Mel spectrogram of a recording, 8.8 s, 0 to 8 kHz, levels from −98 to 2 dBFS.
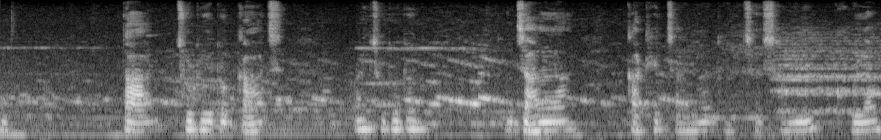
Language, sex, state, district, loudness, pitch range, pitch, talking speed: Bengali, male, West Bengal, Dakshin Dinajpur, -21 LUFS, 135-155 Hz, 140 Hz, 100 wpm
